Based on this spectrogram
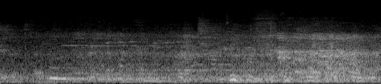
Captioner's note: laughter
